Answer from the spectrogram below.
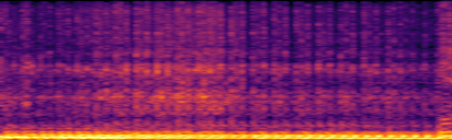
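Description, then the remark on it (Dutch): A loud engine idles through a Bone Shaker aftermarket exhaust, a deep steady rumble with a fast, even chugging pulse and no voices, holding constant for the whole few seconds. “Eh, eh, ik heb er hier nog eentje, dat is de, de Bone Shaker, dit even.”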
